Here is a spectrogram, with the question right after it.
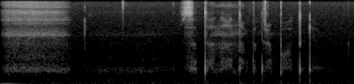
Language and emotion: Russian, neutral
